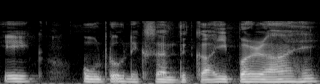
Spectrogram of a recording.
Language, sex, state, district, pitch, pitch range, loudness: Hindi, male, Uttar Pradesh, Jalaun, 120 Hz, 115-130 Hz, -18 LUFS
